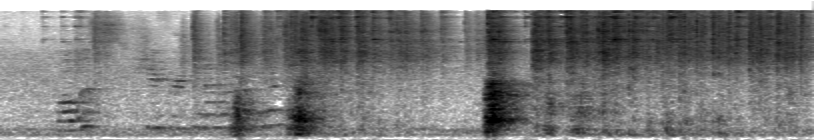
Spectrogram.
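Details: Pixel, a Pembroke Welsh Corgi frightened by balloons, gives short whimpering whines with tonal harmonics early on, then sharp broadband yelps or barks near two and four seconds, with a person speaking and rustling noise throughout.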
